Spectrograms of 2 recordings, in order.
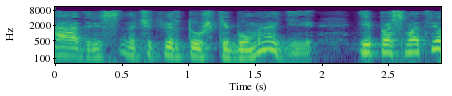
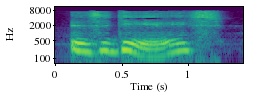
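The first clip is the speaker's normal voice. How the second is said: put-on old woman's sinking, dragged-out reply; drawn-out, crestfallen; 5 semitones higher than usual. A narrator's reading. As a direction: stretch it out, heart sinking. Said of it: "протянула бабушка упавшим голосом".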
